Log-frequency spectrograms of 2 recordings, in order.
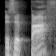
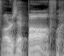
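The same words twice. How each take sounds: First: "Bath" with a short flat a, as in cat; "Bath" with the short northern a. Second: "Bath" with a long ah, as in father; "Bath" rhyming with hearth, r silent; southern "Bath". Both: Shown as a demonstration. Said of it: "I'm probably gonna interchange".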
